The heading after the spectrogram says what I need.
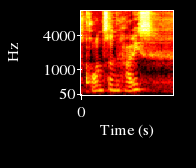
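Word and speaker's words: Quentin Halys: quansen had he says i've listened to a pronunciation of it it's um because it's french that's quantum hatties so yeah i think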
